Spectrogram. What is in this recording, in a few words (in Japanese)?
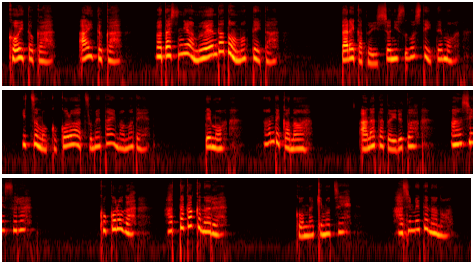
ボイスサンプル お姉さん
